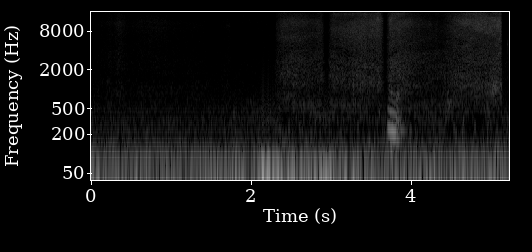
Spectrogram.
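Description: Goatskin leather hides rubbed, a very dry hide and a hide nourished during tanning: a faint quiet stretch giving way to louder dry, hissing friction strokes that continue steadily to the end, with no voices.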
